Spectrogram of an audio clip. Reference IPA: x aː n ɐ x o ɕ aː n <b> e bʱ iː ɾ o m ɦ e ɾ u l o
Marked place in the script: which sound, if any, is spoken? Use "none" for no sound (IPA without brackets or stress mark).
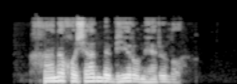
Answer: b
